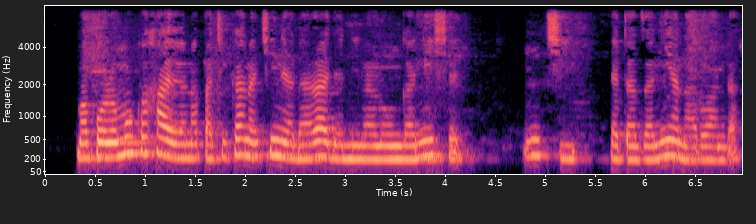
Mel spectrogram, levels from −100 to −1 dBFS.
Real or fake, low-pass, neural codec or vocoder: real; 7.2 kHz; none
